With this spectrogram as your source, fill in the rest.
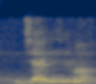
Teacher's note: ಜನ್ಮ ಜ ಮೇಲೆ ಆಘಾತ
